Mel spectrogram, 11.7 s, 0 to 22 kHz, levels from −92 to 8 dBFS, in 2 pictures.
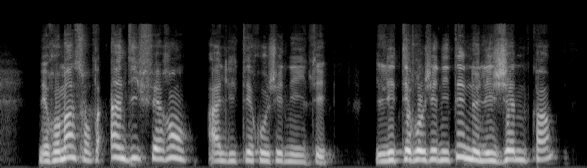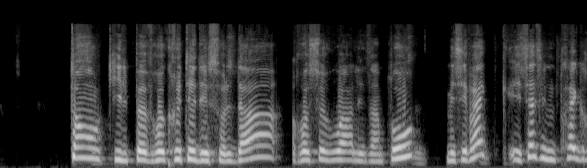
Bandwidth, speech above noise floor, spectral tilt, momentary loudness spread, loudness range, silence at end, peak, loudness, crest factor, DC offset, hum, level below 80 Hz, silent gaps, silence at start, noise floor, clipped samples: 12.5 kHz; 59 dB; -6 dB/octave; 10 LU; 3 LU; 0 s; -2 dBFS; -19 LUFS; 16 dB; under 0.1%; none; -66 dBFS; none; 0.4 s; -78 dBFS; under 0.1%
